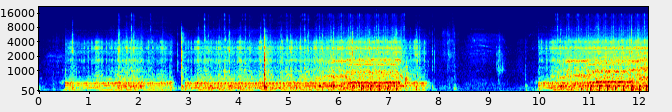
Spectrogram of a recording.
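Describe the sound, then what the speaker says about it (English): Sewing machine running steady bursts of stitching along a seam of a reusable grocery bag, a close, continuous mechanical whir that pauses briefly near the middle before resuming. "we'll head over to the machine and we're just going to stitch this short end"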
